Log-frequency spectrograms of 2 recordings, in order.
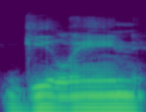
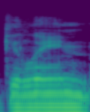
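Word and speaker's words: Ghislaine: on an airplane with guillain is saying you pronounce it gillen maxwell and she's and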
